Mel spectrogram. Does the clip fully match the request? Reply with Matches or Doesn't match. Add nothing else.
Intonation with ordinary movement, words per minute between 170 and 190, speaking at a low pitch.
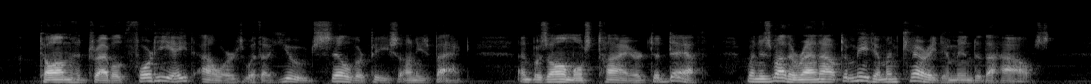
Matches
